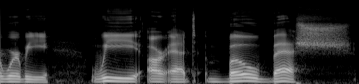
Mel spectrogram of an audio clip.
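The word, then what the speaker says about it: bobeche: we we are at bo bash or bow beige b-o-b-e-c-h-e noun from 1855 a usually glass collar on a candle socket to catch drippings or on a candlestick or chandelier to hold suspended glass prisms they call it a bobeish or bobesch it is french next is bobo b.o.b.o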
